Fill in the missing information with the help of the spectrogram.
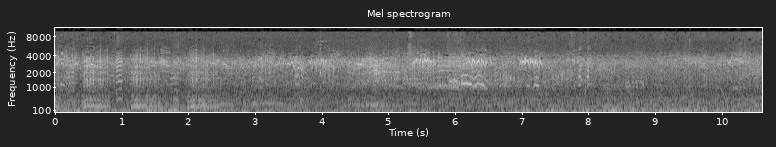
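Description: Penguins give harsh, braying calls that overlap in a dense colony chorus, over steady low rumbling background noise.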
